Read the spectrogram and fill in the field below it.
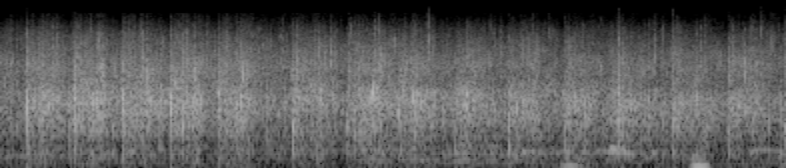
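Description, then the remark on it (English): Steady audience applause for three teams being sent off to do storm relief and construction for Hurricane Florence, a dense patter of many hands clapping at an even level for the full five seconds, with a few faint voices mixed in underneath. “Let's clap for these three teams and prepare to send them off.”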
